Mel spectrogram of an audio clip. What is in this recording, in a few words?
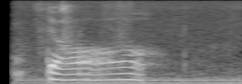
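"ju3 shou3", Mandarin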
